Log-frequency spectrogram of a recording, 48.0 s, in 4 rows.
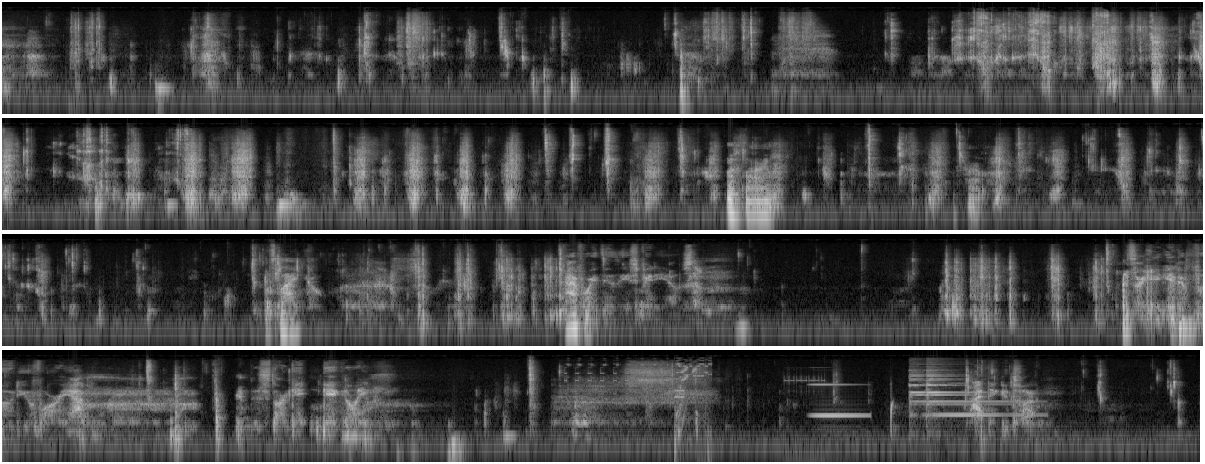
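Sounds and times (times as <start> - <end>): man crunching a sandwich: 0.4 - 8.2, 8.8 - 25.6, 27.8 - 29.6, 33.1 - 35.6.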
